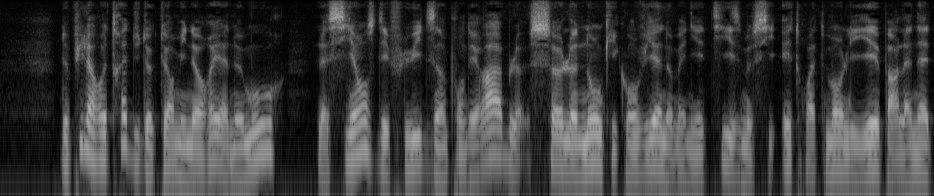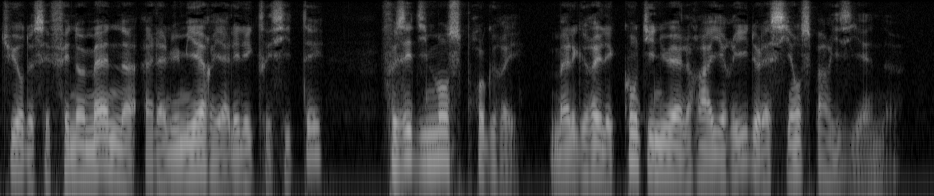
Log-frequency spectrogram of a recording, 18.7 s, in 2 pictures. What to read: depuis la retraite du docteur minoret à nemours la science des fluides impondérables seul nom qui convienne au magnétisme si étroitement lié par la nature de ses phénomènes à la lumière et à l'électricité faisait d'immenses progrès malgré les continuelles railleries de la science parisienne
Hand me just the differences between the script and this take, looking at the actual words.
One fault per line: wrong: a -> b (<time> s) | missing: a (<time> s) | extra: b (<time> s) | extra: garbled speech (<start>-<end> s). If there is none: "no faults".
no faults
